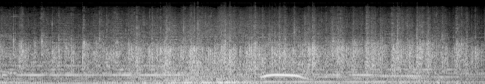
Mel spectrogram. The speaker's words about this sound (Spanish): Bien, aplausos. Gracias, argentinos. Aplausos. Ahí va, muy bien.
